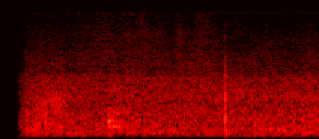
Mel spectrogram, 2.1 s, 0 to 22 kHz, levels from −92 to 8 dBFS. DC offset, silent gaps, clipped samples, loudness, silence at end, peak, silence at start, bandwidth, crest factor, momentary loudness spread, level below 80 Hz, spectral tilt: under 0.1%; none; under 0.1%; -53 LUFS; 0 s; -28 dBFS; 0.1 s; 16 kHz; 26 dB; 3 LU; under -90 dBFS; -4 dB/octave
